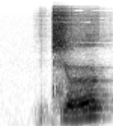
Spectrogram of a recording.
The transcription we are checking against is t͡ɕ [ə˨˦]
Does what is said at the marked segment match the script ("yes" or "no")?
yes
